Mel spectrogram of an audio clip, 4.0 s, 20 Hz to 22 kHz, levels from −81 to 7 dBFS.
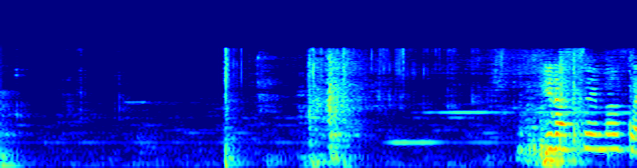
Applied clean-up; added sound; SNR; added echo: classical method log-MMSE.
